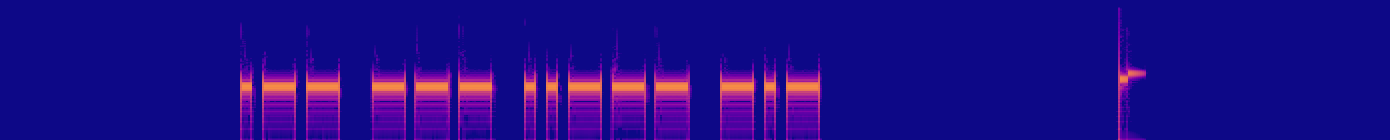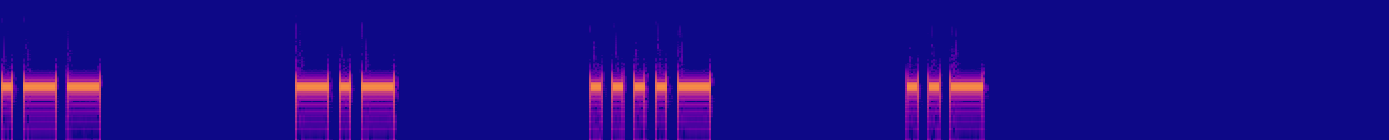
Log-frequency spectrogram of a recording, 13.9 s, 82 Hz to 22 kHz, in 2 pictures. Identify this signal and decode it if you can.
Morse code, heard as a keyed tone, about 22 wpm, spaced as for 11 wpm, 700 Hz. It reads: WO2K WK4U
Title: USA Call Signs - 6x Character Spacing - 22wpm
